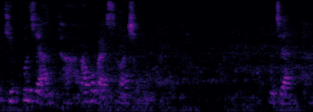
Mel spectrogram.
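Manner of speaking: hushed, grave divine words; quiet voice of God. Retold or imitated. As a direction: speak softly as God's quiet rebuke. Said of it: "하나님이".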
